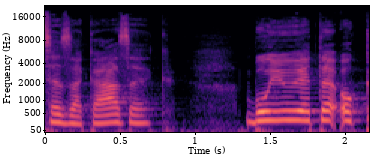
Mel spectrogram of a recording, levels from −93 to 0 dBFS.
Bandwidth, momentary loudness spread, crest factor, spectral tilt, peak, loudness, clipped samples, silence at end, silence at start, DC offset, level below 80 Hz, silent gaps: 17 kHz; 14 LU; 16 dB; -4 dB/octave; -16 dBFS; -31 LUFS; under 0.1%; 0.05 s; 0 s; under 0.1%; -60 dBFS; none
